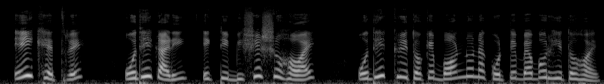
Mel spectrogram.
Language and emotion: Bengali, neutral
